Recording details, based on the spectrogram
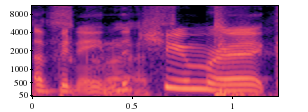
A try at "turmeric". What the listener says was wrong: Turmeric. It sounds like you spell it with C-H-U. Turmeric.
